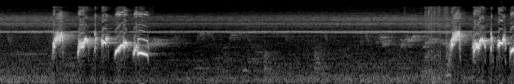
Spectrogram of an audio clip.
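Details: Red-whiskered bulbul giving its 2021 morning song, meant to coach other birds: a warbled phrase of downward-sweeping notes, a pause, then another cheerful burst beginning, over a steady high hum.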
